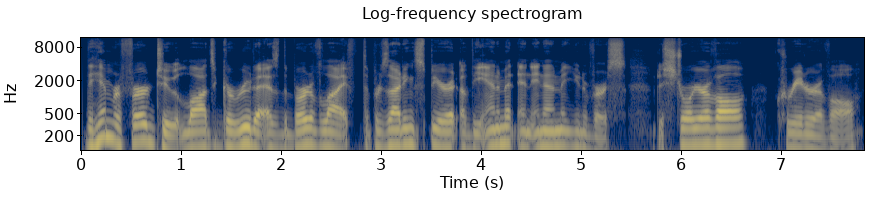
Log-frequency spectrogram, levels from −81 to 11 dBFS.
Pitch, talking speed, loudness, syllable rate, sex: 120 Hz, 200 wpm, -18 LUFS, 6.4 syllables/s, male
